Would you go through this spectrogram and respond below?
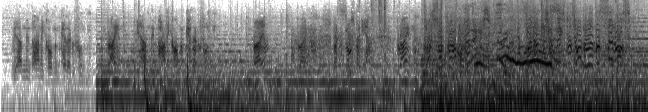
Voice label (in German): Funk, Stimmproben; Liaison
